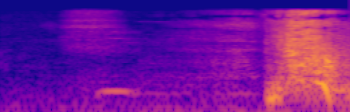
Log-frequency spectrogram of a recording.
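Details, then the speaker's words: A man sneezes on a woman beside him: a short breathy intake with a faint voiced catch, then one sudden explosive sneeze, followed by her reaction, "Oh my gosh, are you sneezing on me?" "Oh my gosh. Are you sneezing on me? I don't think so."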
